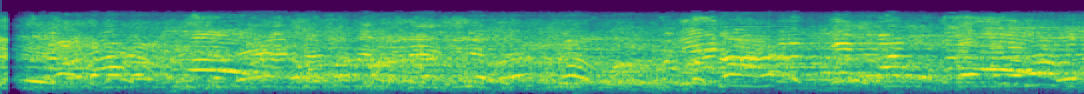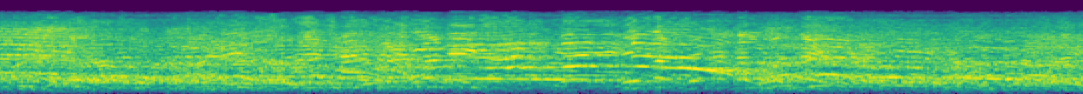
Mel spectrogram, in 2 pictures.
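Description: Uproar in a large parliamentary chamber: many members shouting and talking over one another at once, a steady din of overlapping voices.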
